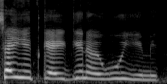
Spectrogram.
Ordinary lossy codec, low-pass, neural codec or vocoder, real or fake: none; none; vocoder, 44.1 kHz, 128 mel bands every 512 samples, BigVGAN v2; fake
